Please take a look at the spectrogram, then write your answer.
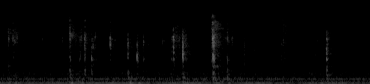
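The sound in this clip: Soft typing on a newly replaced computer keyboard: many light clicking keystrokes in short irregular clusters separated by brief pauses, quiet overall with a few sharper taps, and no talking.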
